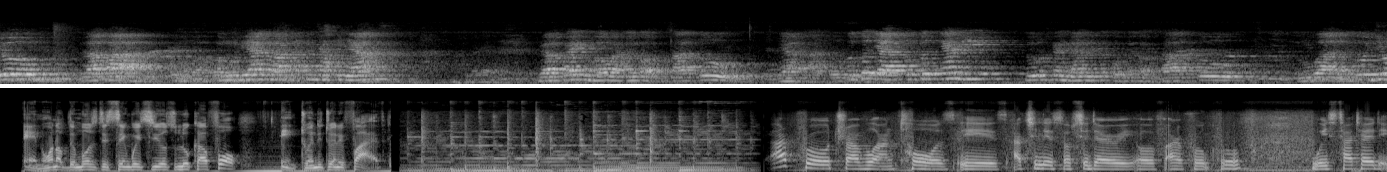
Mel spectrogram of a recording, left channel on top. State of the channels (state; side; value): different; both; correlation 0.00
